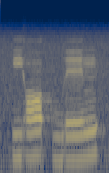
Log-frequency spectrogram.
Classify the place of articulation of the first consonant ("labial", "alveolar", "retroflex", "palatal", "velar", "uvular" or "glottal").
palatal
